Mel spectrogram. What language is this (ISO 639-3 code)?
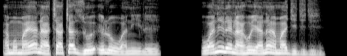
ibo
